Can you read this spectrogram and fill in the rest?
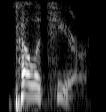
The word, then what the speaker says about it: Pelletier: I don't mean any offense by it, but I think it's now Pelletier is how you actually pronounce it.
